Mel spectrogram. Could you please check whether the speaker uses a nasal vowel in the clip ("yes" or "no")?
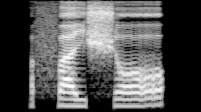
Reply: no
